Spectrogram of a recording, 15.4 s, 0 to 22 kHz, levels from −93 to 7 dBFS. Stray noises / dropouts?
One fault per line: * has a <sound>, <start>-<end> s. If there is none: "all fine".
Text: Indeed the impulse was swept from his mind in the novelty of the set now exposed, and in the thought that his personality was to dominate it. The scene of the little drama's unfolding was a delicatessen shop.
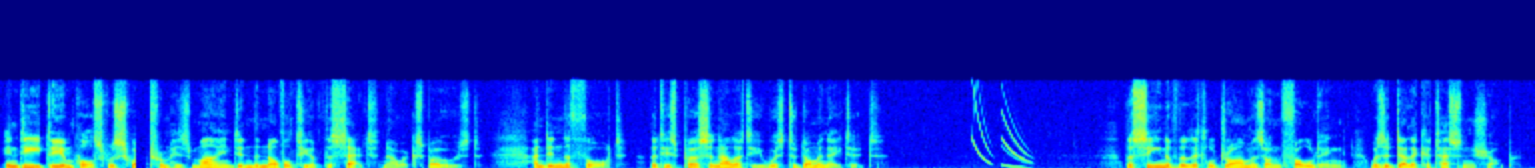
* has a dropout, 1.3-1.5 s
* has a chirp, 9.7-10.4 s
